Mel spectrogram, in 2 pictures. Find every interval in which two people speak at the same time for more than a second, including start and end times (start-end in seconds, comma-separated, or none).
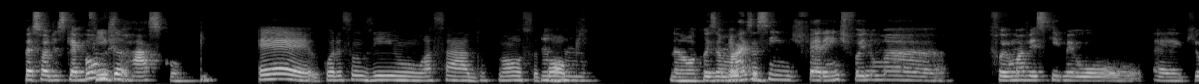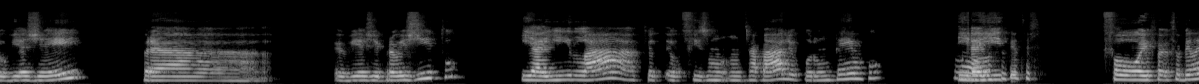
none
